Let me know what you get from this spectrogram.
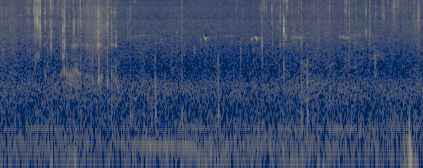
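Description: Someone chewing a soft, fire-roasted sweet potato: faint mouth sounds and small clicks. A single thump near the end.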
